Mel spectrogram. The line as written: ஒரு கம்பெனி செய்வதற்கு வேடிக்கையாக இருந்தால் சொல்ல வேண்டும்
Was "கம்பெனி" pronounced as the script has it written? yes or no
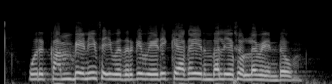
yes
